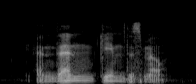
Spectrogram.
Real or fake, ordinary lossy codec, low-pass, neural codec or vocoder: fake; AAC, 32 kbps; 7.2 kHz; codec, 16 kHz, 8 kbps, FreqCodec, larger model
